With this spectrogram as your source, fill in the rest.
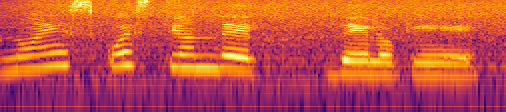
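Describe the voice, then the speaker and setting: A woman speaking at a fairly slow pace. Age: 40s. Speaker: correctional officer. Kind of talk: interview. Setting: outdoors.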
